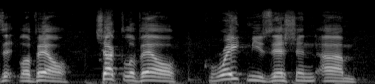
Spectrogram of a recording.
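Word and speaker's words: Leavell: twin he goes he's my first cousin he pronounces it lavel Chuck lvll great musician um I mean he's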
